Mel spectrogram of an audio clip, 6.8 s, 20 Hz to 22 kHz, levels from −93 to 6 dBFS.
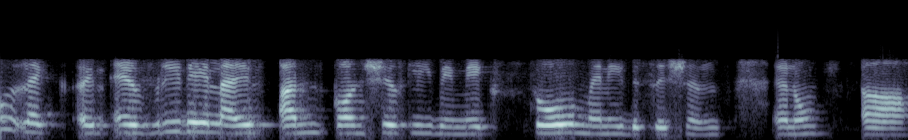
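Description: Throughout, the speech carries Speex codec damage: a hoarse, noisy graininess, which fits a bitrate near 11 kbps. A spectrogram shows energy confined to a telephone band of about 300 Hz to 3.6 kHz, with smeared, noisy harmonics.

From 1.89 to 2.00 s, VoIP packet loss concealed by the speech codec stretches the last sound into a fading extrapolation, consistent with two lost 20 ms frames. The waveform shows a repetitive, decaying stretch, and the spectrogram shows flat, smeared harmonics before the speech recovers.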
